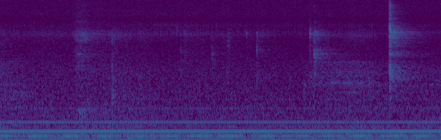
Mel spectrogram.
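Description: Near silence over a faint, steady electrical hum holding two even tones, with one brief click near the end.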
